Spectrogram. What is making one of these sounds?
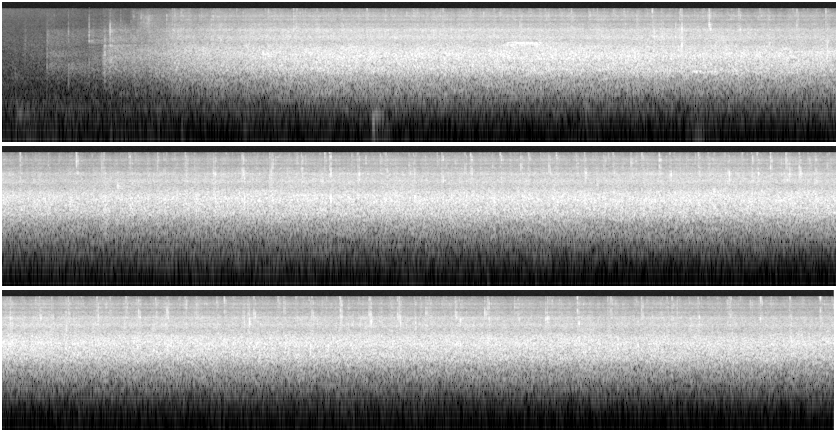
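A large congregation applauds loudly in an echoing hall.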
